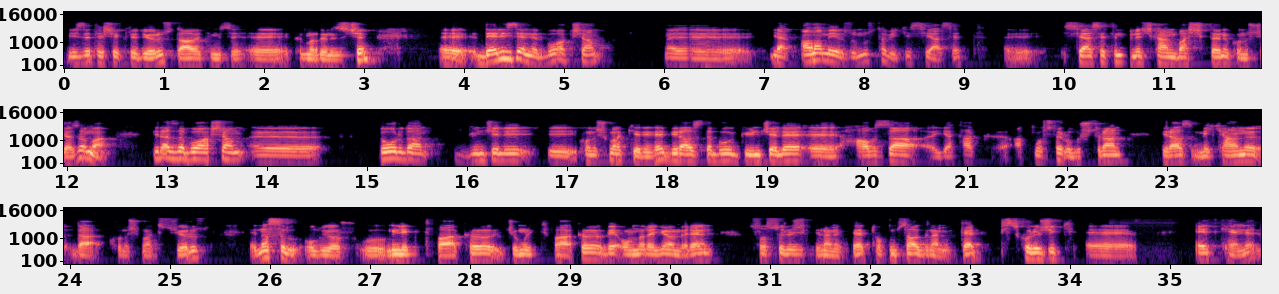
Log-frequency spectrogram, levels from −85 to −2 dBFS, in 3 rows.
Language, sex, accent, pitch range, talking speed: Turkish, male, native, 110-155 Hz, 110 wpm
